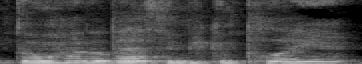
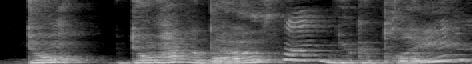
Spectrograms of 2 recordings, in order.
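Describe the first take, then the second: First: Said in the usual way. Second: Raised, swooping questioning read-back; incredulous. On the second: Real, not acted. Vlogger reading back a silly rule, incredulous. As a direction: echo it in disbelief, rising at the end. Repeats the instruction in disbelief.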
